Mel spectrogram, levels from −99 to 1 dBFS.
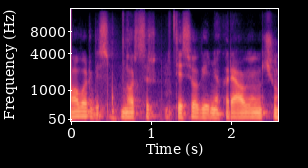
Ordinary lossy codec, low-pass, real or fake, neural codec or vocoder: Opus, 64 kbps; 14.4 kHz; fake; autoencoder, 48 kHz, 32 numbers a frame, DAC-VAE, trained on Japanese speech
